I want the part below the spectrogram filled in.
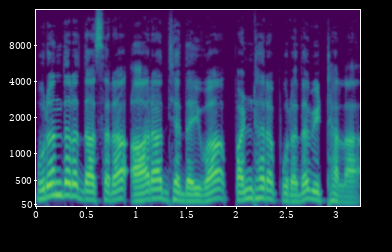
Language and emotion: Kannada, neutral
